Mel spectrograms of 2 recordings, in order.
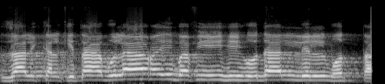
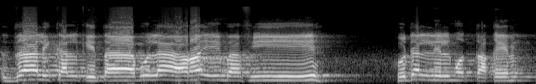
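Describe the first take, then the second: First: The phrase is recited straight through without pausing. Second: The phrase is broken by a pause partway through. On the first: "Ada yang menyambungnya" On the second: "Ada yang berhentinya"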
